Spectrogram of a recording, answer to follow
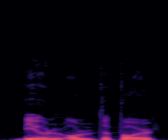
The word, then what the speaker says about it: Bjuul Ulderport: and I just tell him is finished name butyl old the port that's how you pronounce it she still run this by offer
